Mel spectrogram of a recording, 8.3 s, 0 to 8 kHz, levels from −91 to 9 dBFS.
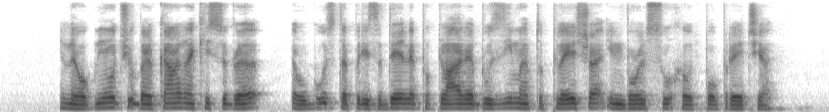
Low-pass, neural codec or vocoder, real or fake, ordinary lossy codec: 7.2 kHz; codec, 16 kHz, 1 kbps, FunCodec, trained on LibriTTS, 50 frames a second; fake; none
